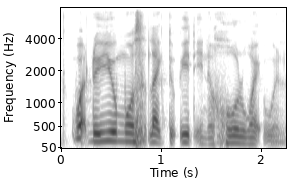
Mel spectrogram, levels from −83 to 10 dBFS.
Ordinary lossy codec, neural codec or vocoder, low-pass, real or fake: none; none; 7.2 kHz; real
